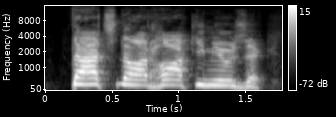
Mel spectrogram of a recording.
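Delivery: dead serious, slow, loud, angry. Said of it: "he was dead serious, and he was angry".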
